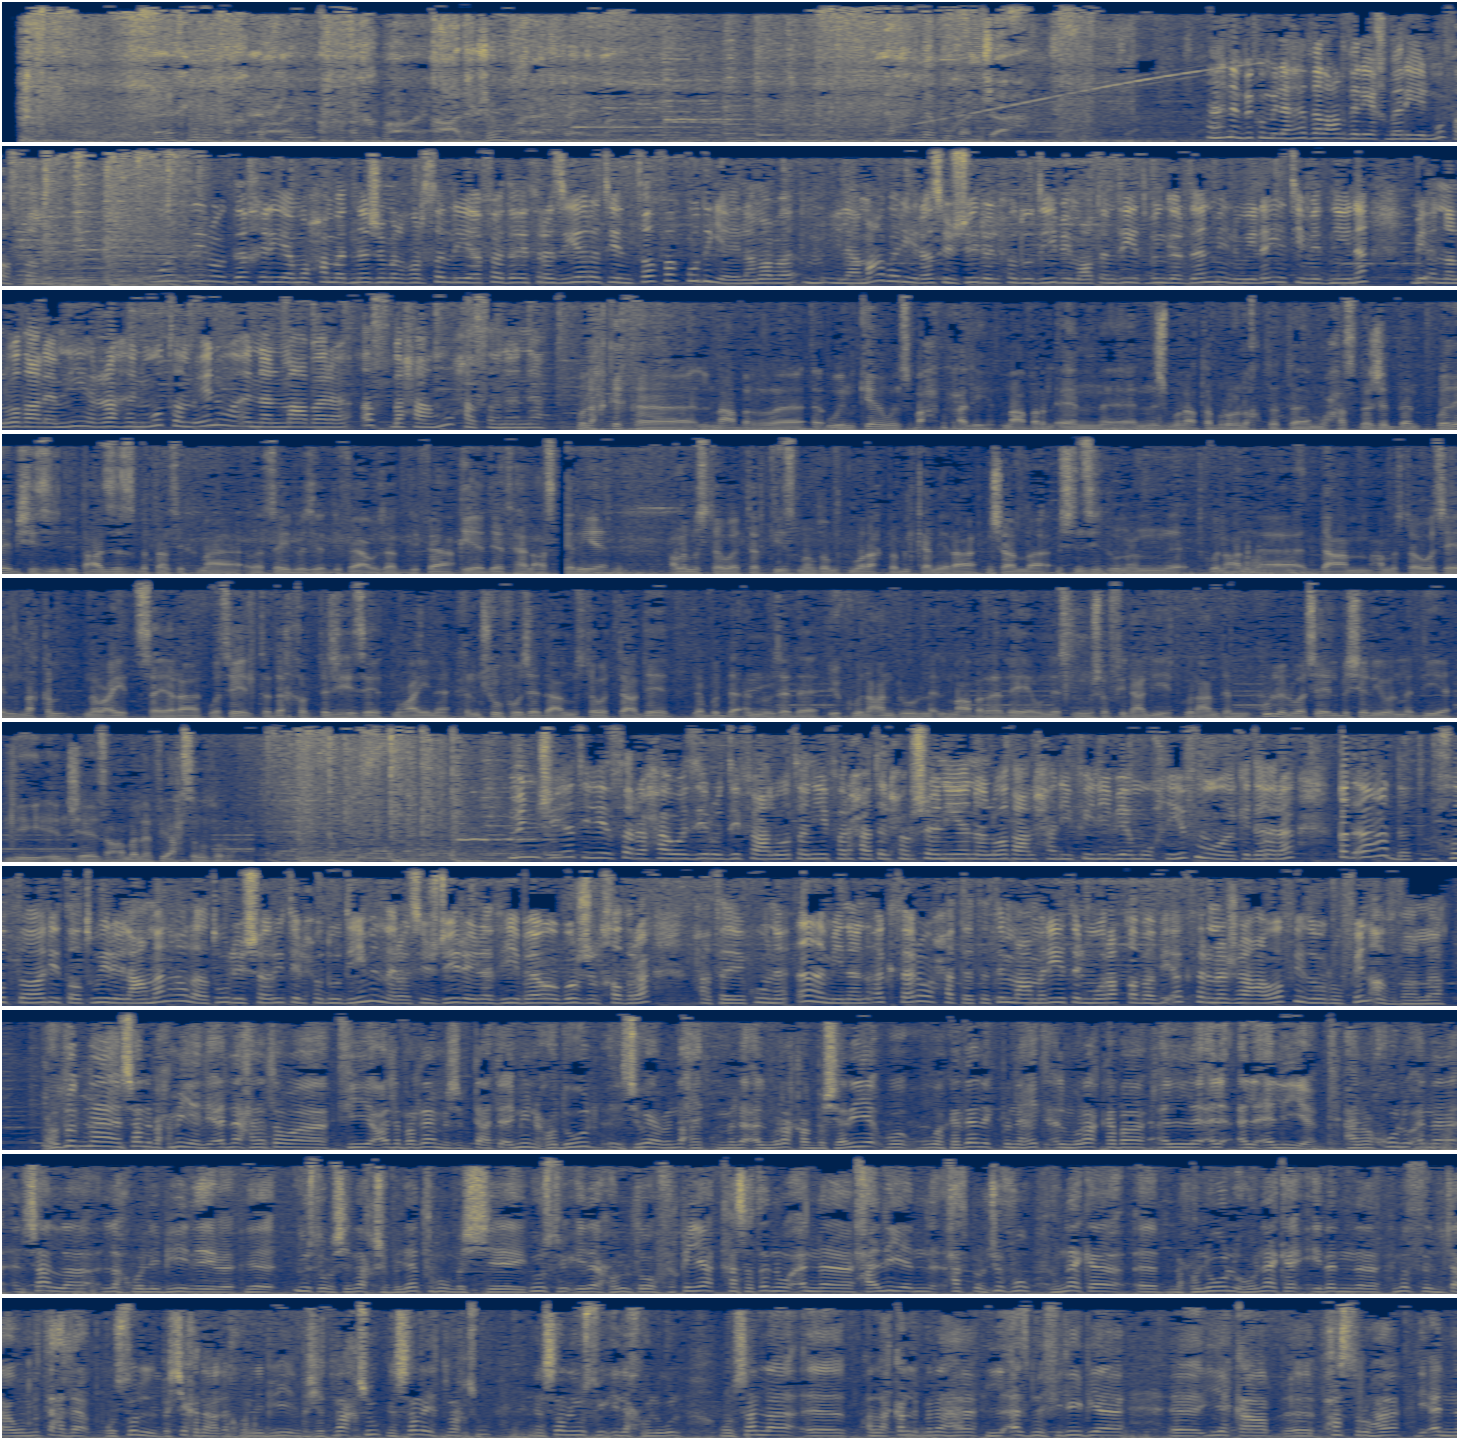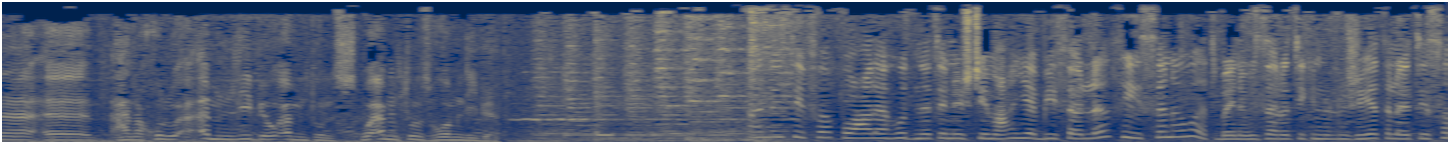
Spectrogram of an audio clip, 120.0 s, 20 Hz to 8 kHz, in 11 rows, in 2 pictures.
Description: نشرة الأخبار منتصف الليل ليوم الأحد 08 مارس 2015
